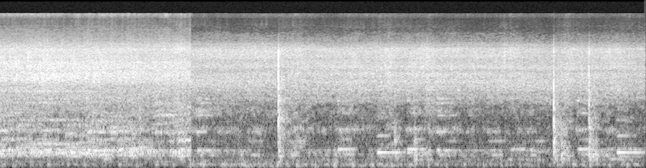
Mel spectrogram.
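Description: Cabbage and potatoes frying in a non-stick kadai with a steady sizzle, stirred with a wooden spatula; the sizzle gets quieter about a third of the way in. A few sharp knocks of the spatula against the pan.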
